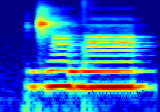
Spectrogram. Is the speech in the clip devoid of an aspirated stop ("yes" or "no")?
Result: yes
